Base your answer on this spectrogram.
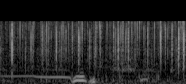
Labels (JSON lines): {"label": "biophony, cascading saw", "recorder": "SoundTrap 600 or HydroMoth"}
